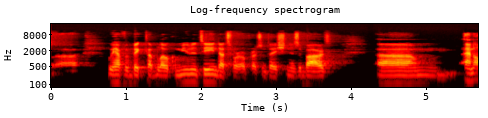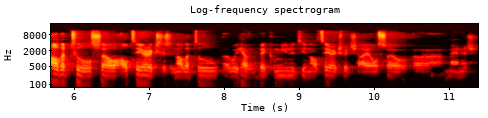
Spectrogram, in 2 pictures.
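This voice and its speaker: A middle-aged man from the Netherlands with a Dutch accent, giving a conference talk and hesitating often with fillers. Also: lowish voice. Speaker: conference presenter.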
